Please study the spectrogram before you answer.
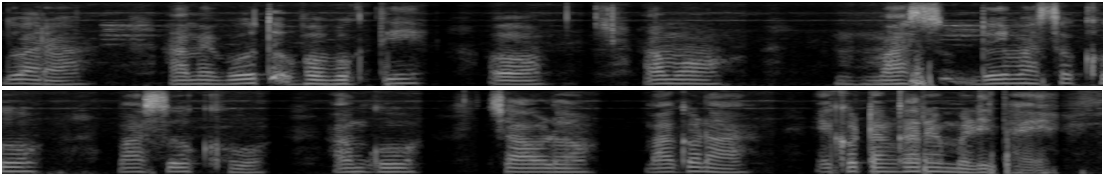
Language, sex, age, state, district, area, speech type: Odia, male, 18-30, Odisha, Koraput, urban, spontaneous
